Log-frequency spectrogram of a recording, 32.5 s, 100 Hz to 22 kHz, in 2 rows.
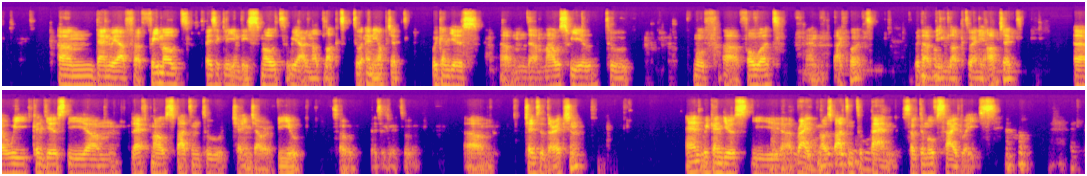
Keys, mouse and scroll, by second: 0.0-11.5 drag, 15.2-19.6 drag, 20.4-29.4 drag, 27.6-29.4 right drag.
